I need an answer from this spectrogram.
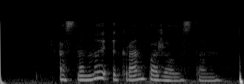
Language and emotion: Russian, neutral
